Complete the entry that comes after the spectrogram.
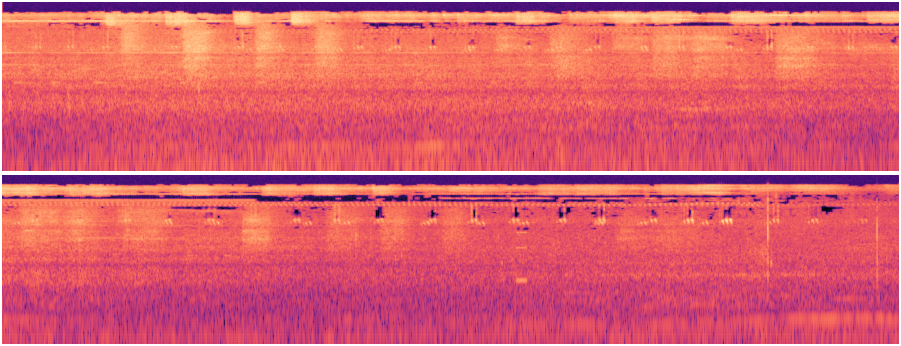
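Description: Circus train's flatcars rolling past on the rails and away: a steady rumble of wheels on track, with a few clicks over rail joints in the first seconds, slowly fading as the train recedes.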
